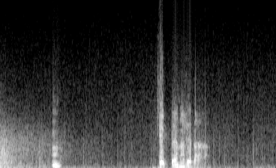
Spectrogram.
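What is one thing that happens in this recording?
A man speaks tensely in short bursts, close by.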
